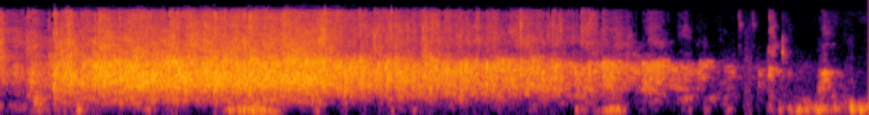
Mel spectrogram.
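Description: Audience of a room-sized group applauding, rising quickly at the start, holding steady, then thinning out and dying away in the last second or so.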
